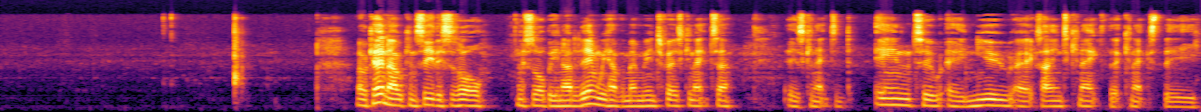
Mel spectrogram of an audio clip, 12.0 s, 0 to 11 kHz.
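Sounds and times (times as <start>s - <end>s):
computer mouse clicking: 1.6s - 2.5s.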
